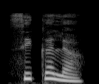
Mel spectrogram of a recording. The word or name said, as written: ಸಿಕಲ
